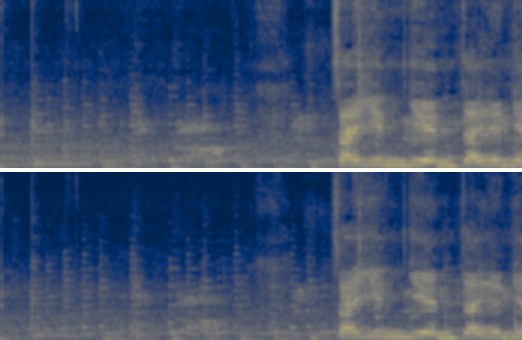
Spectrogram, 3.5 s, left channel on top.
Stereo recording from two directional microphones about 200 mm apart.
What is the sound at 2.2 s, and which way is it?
Music, centre (ahead or behind).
